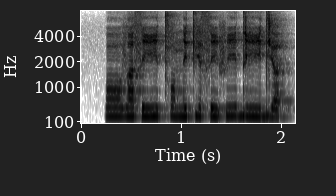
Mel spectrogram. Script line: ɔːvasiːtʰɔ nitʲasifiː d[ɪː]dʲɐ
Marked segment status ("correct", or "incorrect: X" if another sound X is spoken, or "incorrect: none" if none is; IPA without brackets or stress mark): incorrect: iː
